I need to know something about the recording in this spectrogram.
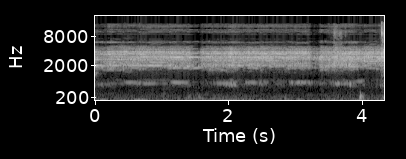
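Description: Tinny electronic music from a Road Rippers Maximum Boost toy car's small built-in speaker, running on low batteries. Its sound sits in a thin, high band with a faint wavering tune under it, and dips briefly near the end.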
